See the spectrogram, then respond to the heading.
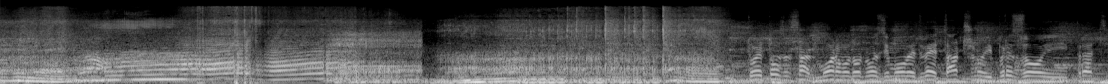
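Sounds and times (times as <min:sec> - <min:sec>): car engines revving: 0:00.0 - 0:07.5.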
